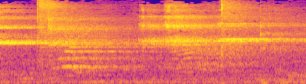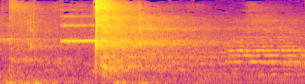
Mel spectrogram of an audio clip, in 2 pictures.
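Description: Badminton shoes squeaking sharply and repeatedly on the court floor during a rally, with footfalls thudding. A single sharp racket hit on the shuttlecock about four seconds in is the loudest sound.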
